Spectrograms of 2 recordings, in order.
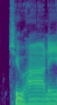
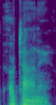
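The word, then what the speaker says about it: Ohtani: I think they will rattle, you know, Tuhani or whatever the hell his name is. I can't pronounce it. It's Otani.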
